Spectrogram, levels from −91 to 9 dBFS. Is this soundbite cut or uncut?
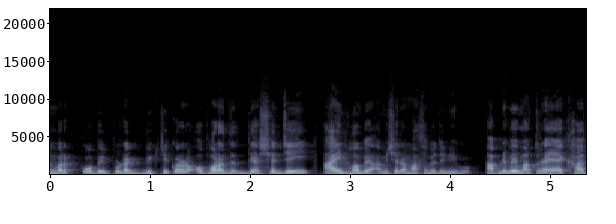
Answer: cut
